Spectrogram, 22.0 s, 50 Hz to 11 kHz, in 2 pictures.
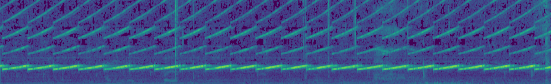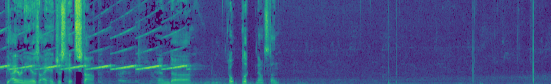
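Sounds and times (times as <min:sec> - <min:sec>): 
car alarm going off: 0:00.0 - 0:15.0
speech: 0:11.2 - 0:13.1, 0:14.2 - 0:15.0, 0:15.6 - 0:16.7.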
